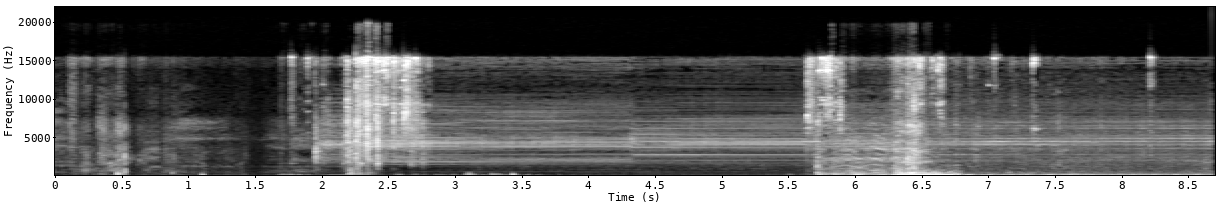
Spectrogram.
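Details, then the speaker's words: 1986 Dodge W150 pushrod V8 after mechanical fuel pump replacement, choke pulled: key jingle and a few short cranks, then it catches and settles into a steady rumble at about 500-600 rpm; starts cleanly. "and she lives again. Sounds good. And we're at about 500-600 RPM. It's about perfect."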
